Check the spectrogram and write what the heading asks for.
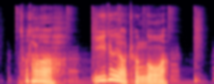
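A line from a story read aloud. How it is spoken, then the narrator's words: Nervous murmur. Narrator (Chinese): 李牧有些紧张，喃喃自语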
